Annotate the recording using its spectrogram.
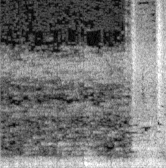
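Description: Quiet pause between speech: only faint background noise, rising slightly near the end.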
